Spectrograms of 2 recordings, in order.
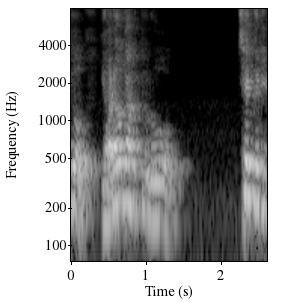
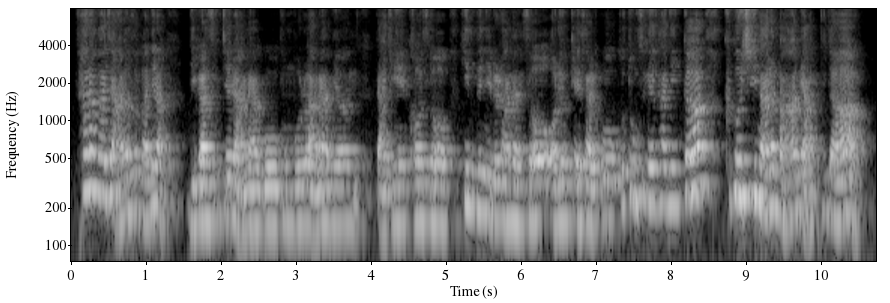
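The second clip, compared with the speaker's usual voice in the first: ordinary delivery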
